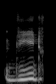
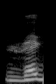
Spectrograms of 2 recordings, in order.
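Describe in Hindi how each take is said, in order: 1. स्वर लंबा है, 'reed' जैसा। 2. स्वर छोटा है, 'red' जैसा। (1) "रीड first form of verb है" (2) "रेड इसकी सेकंड हो गई। स्पेलिंग वही रहेंगे, रीड वाले बोलने में चेंज हो जाएगा"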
